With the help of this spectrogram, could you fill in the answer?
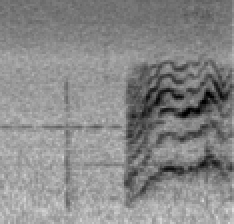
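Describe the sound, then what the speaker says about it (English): A cat meows once loudly and clearly after a brief faint sound, close up in a quiet shut-in space. "Cat must have been shut up in there for a while."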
